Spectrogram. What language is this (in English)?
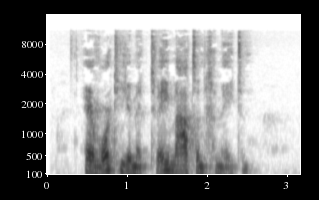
Dutch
